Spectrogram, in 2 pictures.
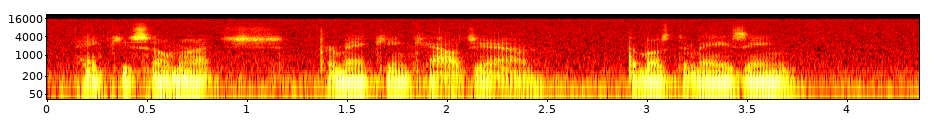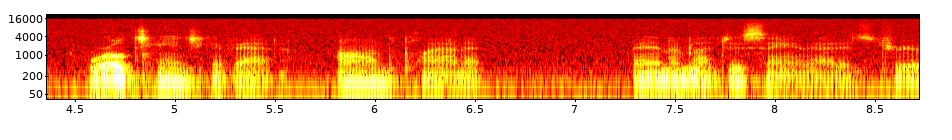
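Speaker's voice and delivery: very quiet, breathy, hushed near-whisper. Thanking the audience again after saying so: quiet voice. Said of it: "I'm going back to my quiet voice".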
